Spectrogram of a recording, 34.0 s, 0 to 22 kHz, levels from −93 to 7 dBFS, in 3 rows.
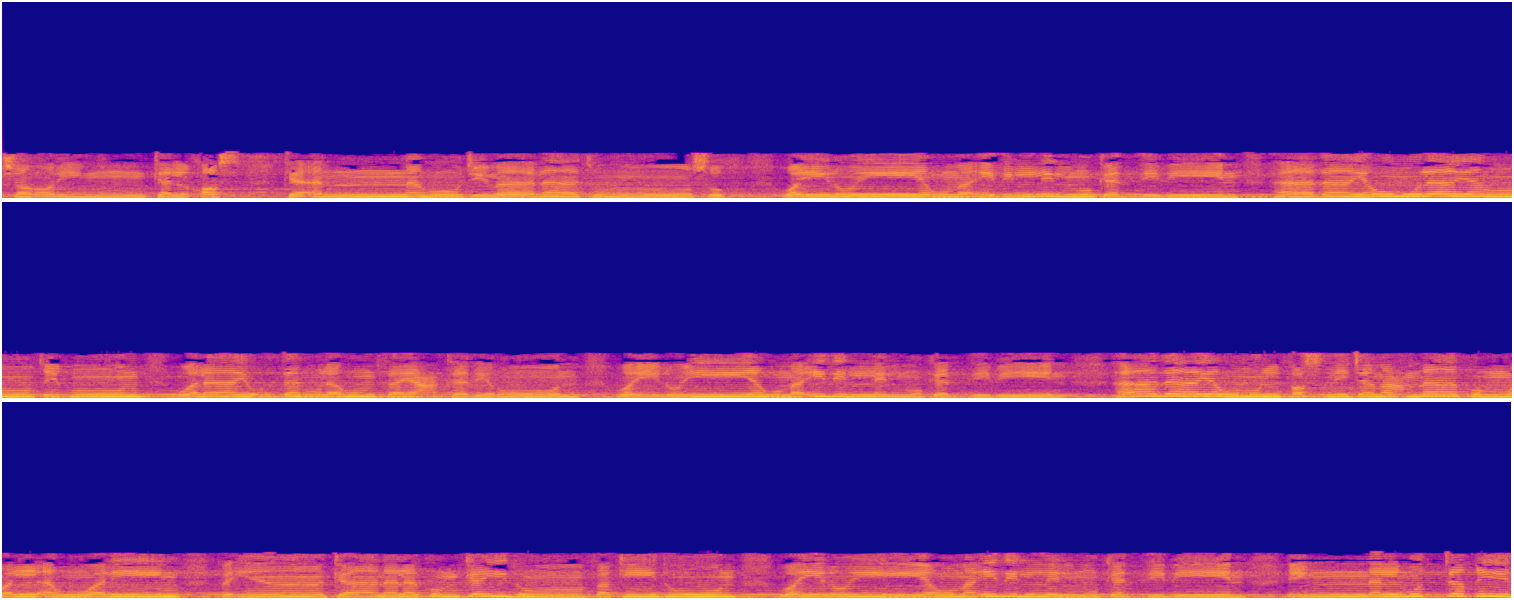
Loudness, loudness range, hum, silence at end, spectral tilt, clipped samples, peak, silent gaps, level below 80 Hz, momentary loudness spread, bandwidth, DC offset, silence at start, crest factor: -11 LUFS; 2 LU; none; 0 s; -7.5 dB/octave; under 0.1%; 0 dBFS; none; -56 dBFS; 6 LU; 5.4 kHz; under 0.1%; 0 s; 10 dB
